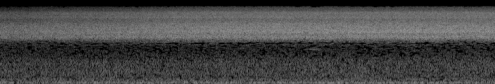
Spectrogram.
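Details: Loud cicadas fill an early summer evening on July 26, 2021, at Amsa Ecological Park by the Han River in Seoul, South Korea, amid a heat wave: an intense, unbroken high-pitched hissing buzz that gradually grows louder.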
